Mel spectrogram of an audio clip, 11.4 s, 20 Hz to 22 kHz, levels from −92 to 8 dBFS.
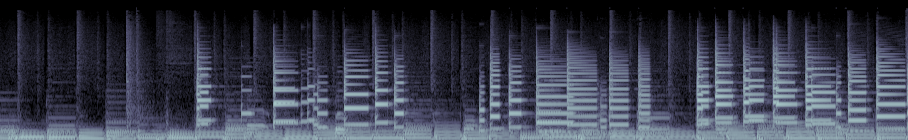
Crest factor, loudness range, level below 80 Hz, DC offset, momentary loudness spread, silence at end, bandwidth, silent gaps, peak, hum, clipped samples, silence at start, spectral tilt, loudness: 22 dB; 5 LU; -36 dBFS; under 0.1%; 12 LU; 0 s; 16 kHz; none; 0 dBFS; none; under 0.1%; 0 s; -5.5 dB/octave; -23 LUFS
